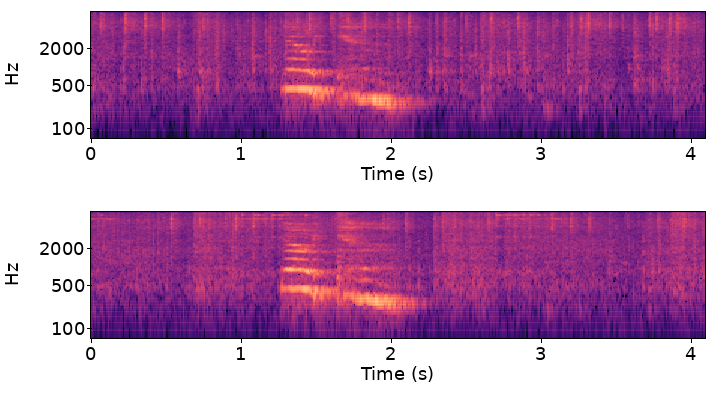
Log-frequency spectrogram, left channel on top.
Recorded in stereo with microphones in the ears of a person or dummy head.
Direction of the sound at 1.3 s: 70° right (ahead or behind).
